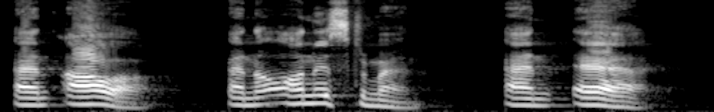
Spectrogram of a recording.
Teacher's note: the words hour, honest, heir begin with a vowel sound, as the initial consonant h is not pronounced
